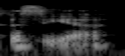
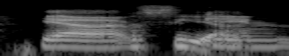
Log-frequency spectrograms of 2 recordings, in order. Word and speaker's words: Vasya: referred to her as Vasya. Oh, okay. Because Y's are supposed to be like an E. And I was saying Vasya in my head. Vasya.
